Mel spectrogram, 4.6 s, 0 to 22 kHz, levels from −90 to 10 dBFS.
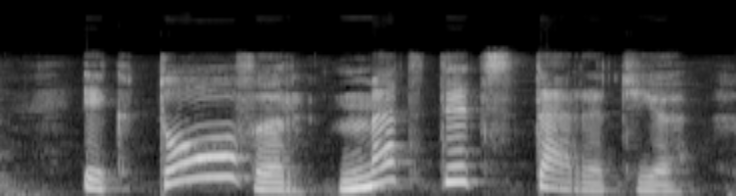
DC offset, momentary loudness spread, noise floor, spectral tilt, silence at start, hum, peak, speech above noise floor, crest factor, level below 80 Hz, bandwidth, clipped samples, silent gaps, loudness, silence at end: under 0.1%; 11 LU; -41 dBFS; -4.5 dB/octave; 0.55 s; none; 0 dBFS; 26 dB; 14 dB; -52 dBFS; 7.6 kHz; under 0.1%; none; -14 LUFS; 0.3 s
